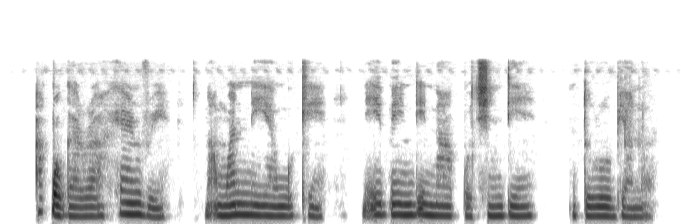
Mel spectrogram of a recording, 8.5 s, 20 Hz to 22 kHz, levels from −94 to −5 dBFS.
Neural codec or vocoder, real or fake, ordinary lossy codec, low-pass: none; real; none; 7.2 kHz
